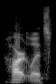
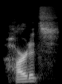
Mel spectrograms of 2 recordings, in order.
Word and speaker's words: Hartitz: Ian Hartlett's put different categories here of under yards. I think I got his name wrong. Is it Hartitz? Yeah, Ian Hartitz.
